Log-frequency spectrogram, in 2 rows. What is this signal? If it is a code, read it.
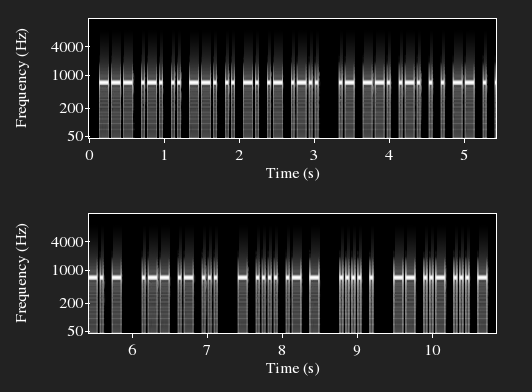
Morse code, heard as a keyed tone, about 30 wpm, 700 Hz. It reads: ORIGINAL AGREEMENT WAS THAT HE MUST
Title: Sentences from Top 1500 Words 30wpm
